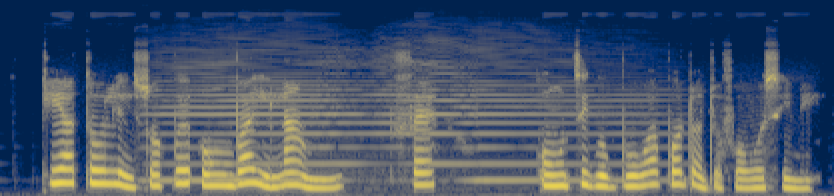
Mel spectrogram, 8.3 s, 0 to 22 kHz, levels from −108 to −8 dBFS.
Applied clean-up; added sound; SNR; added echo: none; Bowed string instrument; 19 dB; none.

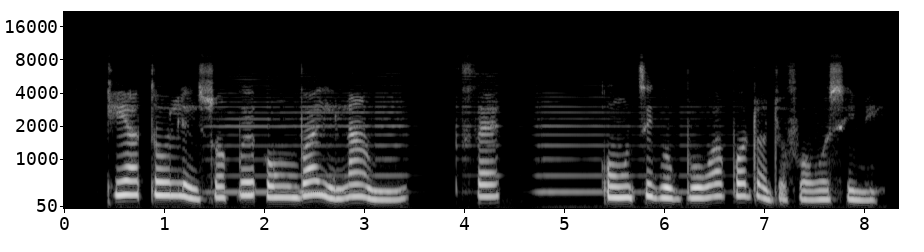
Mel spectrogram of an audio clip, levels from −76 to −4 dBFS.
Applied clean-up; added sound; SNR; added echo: neural mask model RNNoise.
